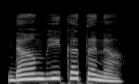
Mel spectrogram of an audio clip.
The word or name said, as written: ಡಾಂಭಿಕತನ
